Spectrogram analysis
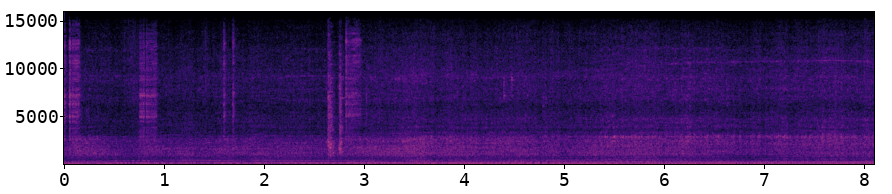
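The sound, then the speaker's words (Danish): Tractor engine pulling a slurry wagon as it digs itself in and gets stuck, a steady low engine rumble holding an even loudness throughout, with no voices. “Gyllevognen rykker sig en meter mere, og traktoren graver sig ned. Jeg bakker tilbage.”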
